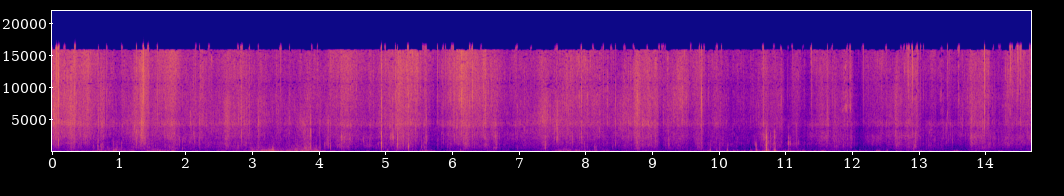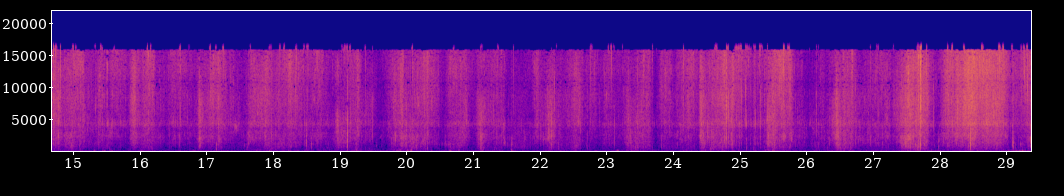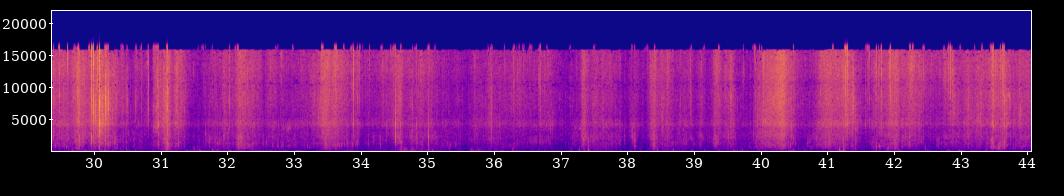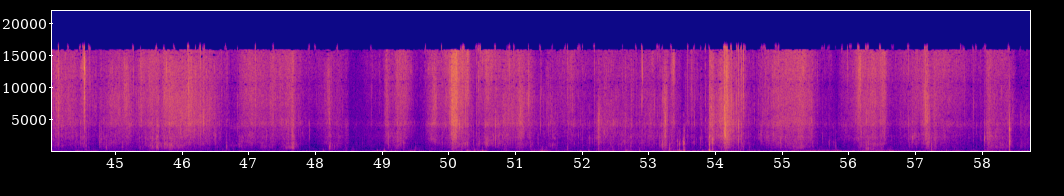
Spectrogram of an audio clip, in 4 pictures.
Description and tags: Walking through grass
A person walks through dry grass in the countryside. Recorded with a Rode NTG mic and Zoom H6 recorder.
countryside, walking, field-recording, tall, crushing, rural, grass, feet, dry-grass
